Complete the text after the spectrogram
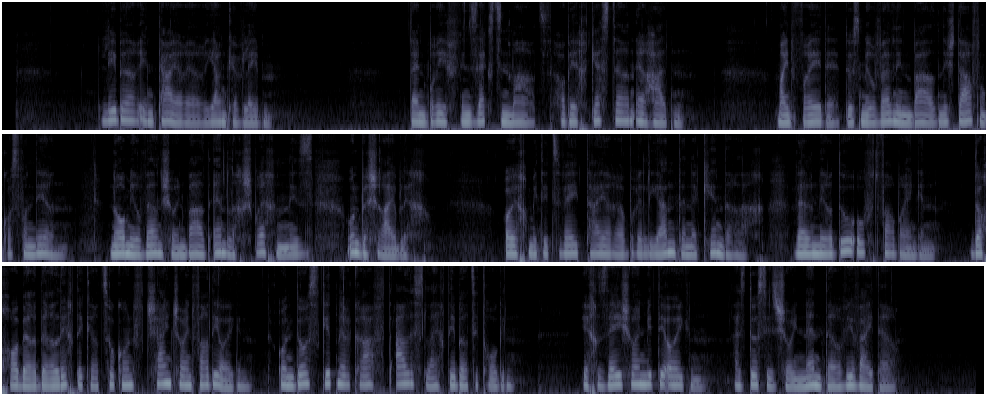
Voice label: yiddish commercial

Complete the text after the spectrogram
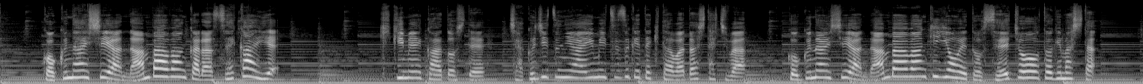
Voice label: japanese corporate videos

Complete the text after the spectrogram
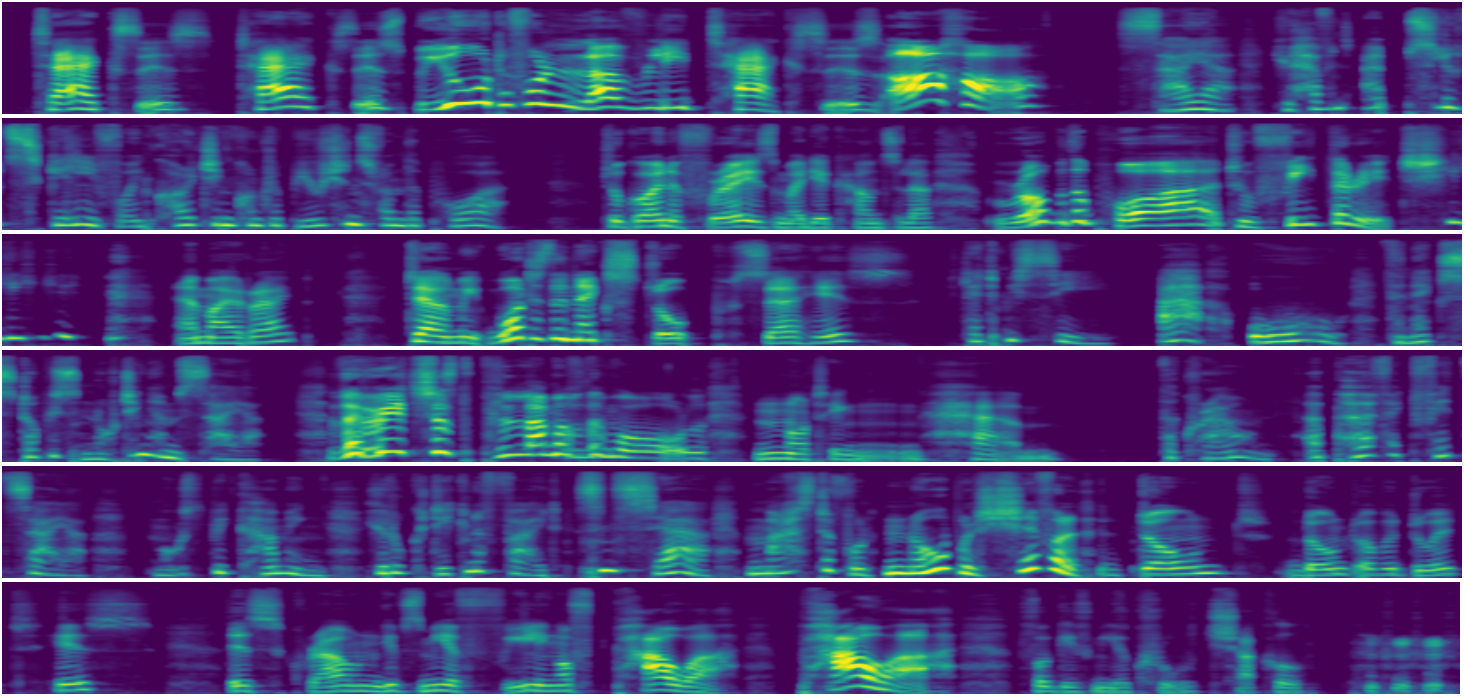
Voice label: english british animation

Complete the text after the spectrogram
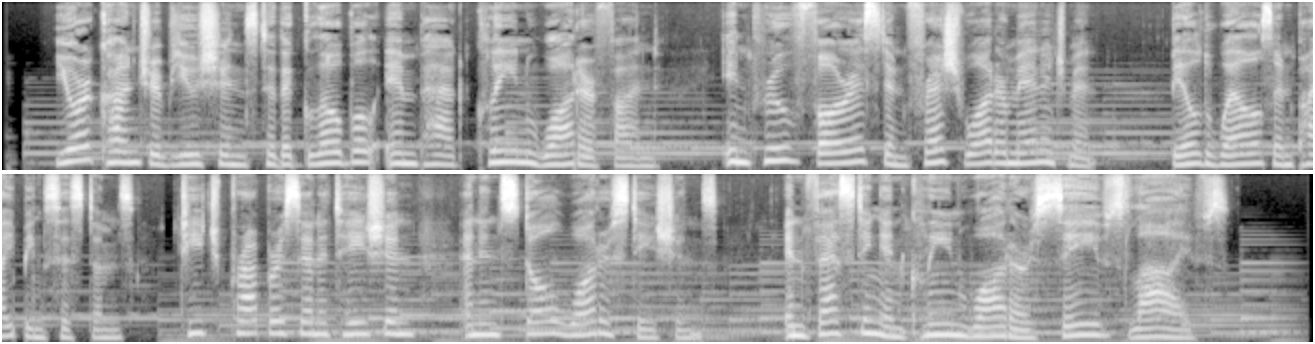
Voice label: english american corporate videos

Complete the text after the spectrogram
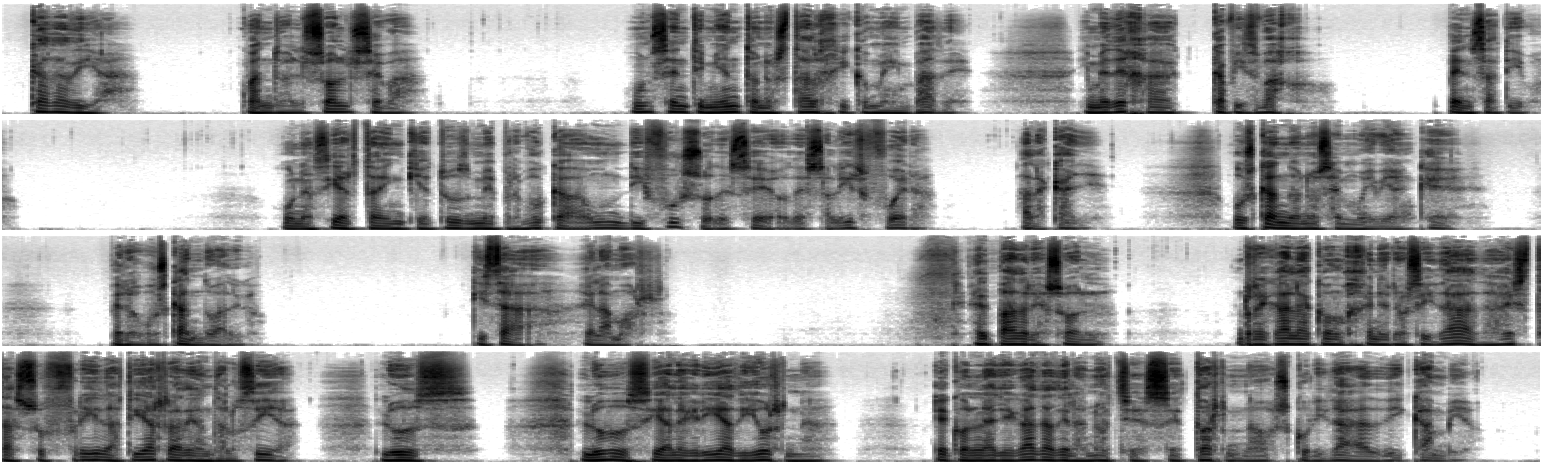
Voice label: spanish audiobooks

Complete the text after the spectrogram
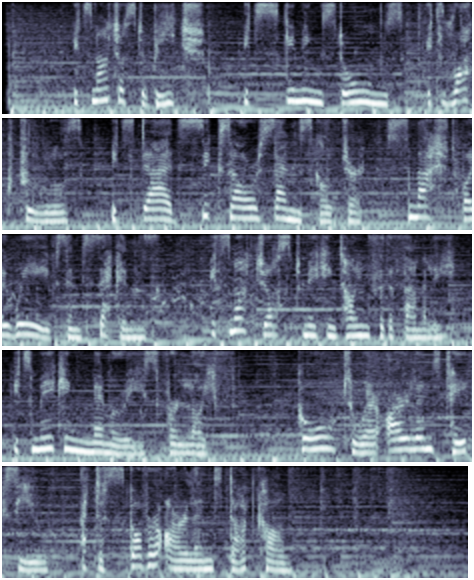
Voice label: english irish

